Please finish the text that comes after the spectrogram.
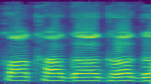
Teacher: तो क वर्ग जो है वो कंठ है, यानी क, ख, ग, घ, ग जो है ये कंठ है, यानी इनका उच्चारण जो है कंठ से होता है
